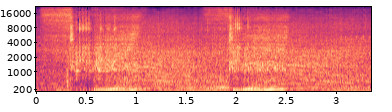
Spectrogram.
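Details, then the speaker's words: 1968 Commer 2500 van: two throttle blips where revs climb hesitantly and sag before picking up; slow acceleration is fine. Timing checked okay, so it needs more fuel on acceleration. Lean bog on acceleration. "Well, that would appear to be fuel still. So it needs a greater dose of fuel upon acceleration."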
